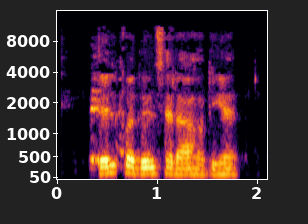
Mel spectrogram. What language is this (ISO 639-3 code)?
urd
